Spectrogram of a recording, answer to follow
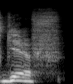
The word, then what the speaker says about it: GIF: But yes, uh I've joked that I need I've got this gif. I need to figure out how to uh get this gif and put and put uh Orrison platforms behind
